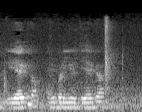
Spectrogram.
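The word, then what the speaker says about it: Diigo: ate them anybody use Diego eii geo is pronounced Diego it's a place where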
